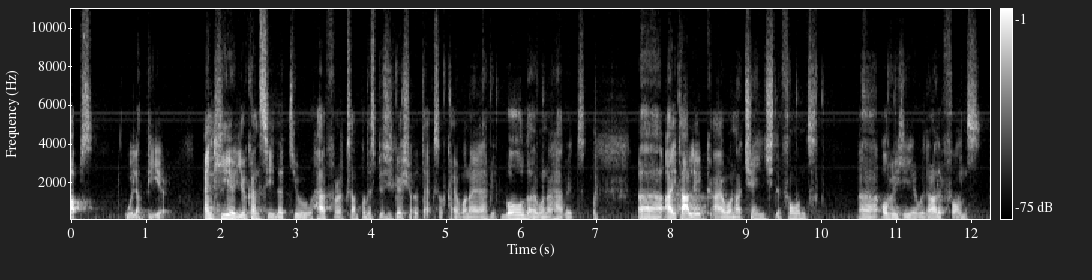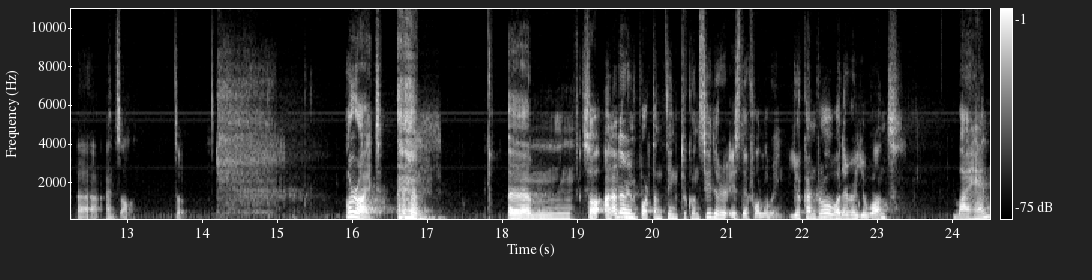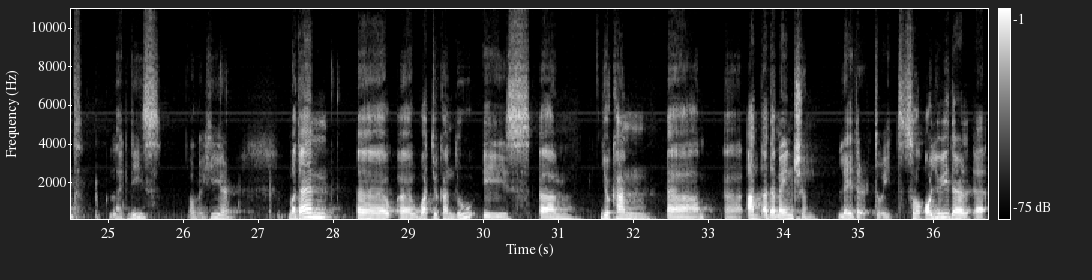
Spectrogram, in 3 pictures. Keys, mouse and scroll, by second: 4.0 click, 7.8 click, 8.9 click, 14.3 click, 19.3 click, 21.5 click, 23.5 Escape, 26.1 click, 27.6 click.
